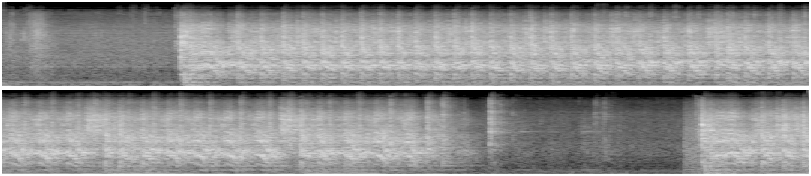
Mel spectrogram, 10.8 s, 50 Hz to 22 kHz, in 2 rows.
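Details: 7.3 Powerstroke diesel swapped into a 1951 Ford shoebox with standalone wiring, cold start in Minnesota, smoking: starter cranks briskly, then drags slower without catching as the charger trips out; battery supply sagging, slow cranking.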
